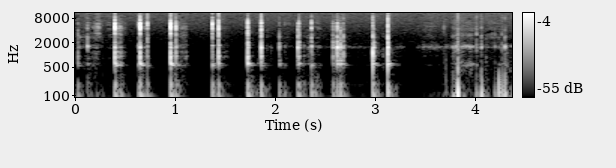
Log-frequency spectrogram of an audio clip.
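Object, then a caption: Metal microphone capsules of a handheld recorder. Fingertips and nails tap and scratch the metal microphone capsules of a TASCAM handheld recorder. Close, crisp knock-like taps come in an uneven rhythm with very short ring and mostly low, thumpy body, and a denser cluster of heavier taps arrives near the end.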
